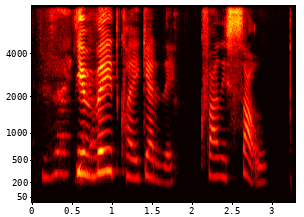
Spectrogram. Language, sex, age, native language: Icelandic, female, 11, Icelandic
